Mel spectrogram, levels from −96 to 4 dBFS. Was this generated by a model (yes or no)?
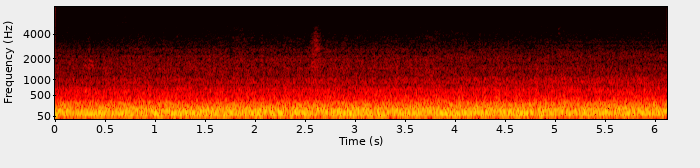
no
